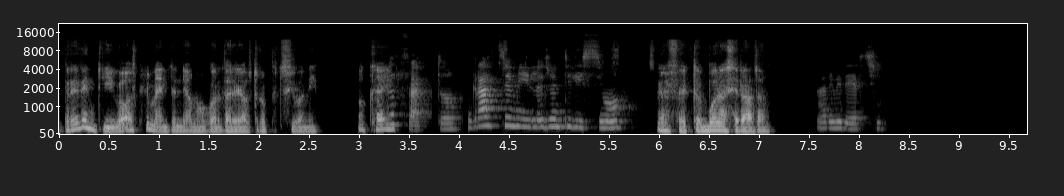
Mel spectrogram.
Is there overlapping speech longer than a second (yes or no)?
no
